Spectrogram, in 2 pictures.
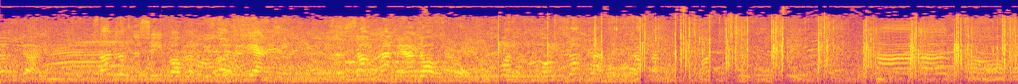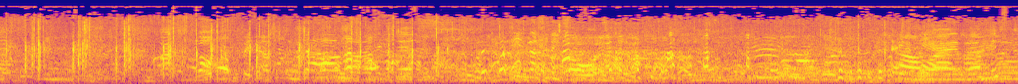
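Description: A large outdoor crowd chatters and murmurs.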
